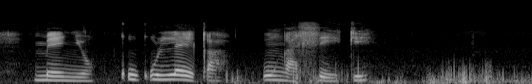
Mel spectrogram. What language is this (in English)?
Xhosa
